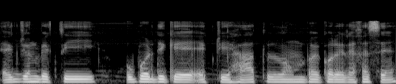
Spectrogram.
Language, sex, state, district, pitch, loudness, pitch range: Bengali, male, Assam, Hailakandi, 115 Hz, -16 LUFS, 110-120 Hz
